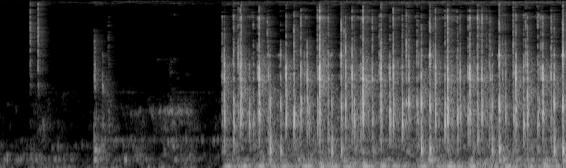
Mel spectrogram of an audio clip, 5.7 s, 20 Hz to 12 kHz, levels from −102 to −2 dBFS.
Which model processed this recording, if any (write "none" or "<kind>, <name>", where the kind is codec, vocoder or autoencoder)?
none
